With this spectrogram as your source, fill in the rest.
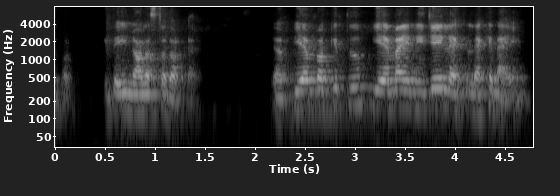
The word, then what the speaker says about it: PMBOK: এটাকে আসলে এমনি বোঝা যাচ্ছে PMBOK, কিন্তু এটাকে আসলে প্রোনাউন্সিয়েশন করতে বলা হয়েছে PMBOK। এই যে একটা আই মাঝখানে রাখতে হবে, PMBOK, ঠিক আছে, project management body of knowledge.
